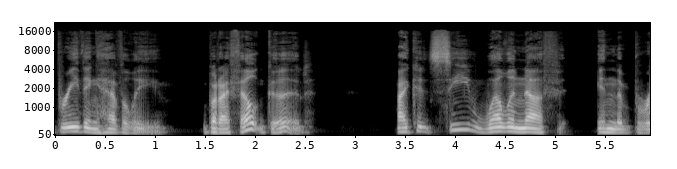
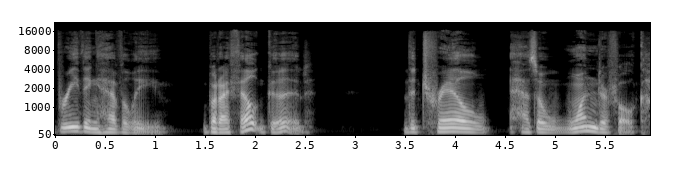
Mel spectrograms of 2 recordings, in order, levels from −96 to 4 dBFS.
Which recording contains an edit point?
first; 1 cut; at 3.3 s

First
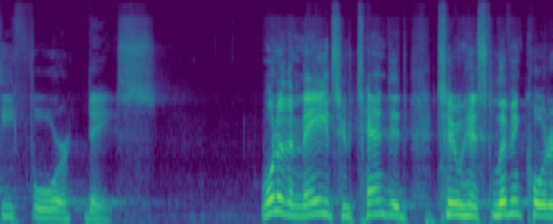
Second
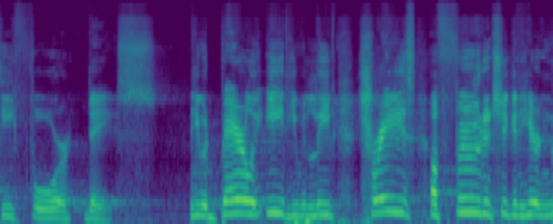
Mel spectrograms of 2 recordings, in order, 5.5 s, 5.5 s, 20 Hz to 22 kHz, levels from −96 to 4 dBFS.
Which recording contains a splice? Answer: second; 1 cut; at 1.9 s

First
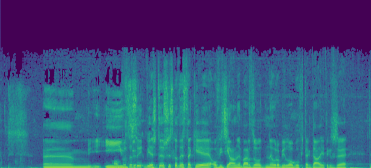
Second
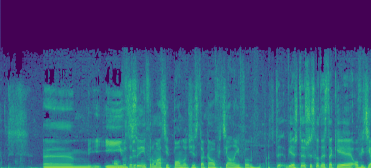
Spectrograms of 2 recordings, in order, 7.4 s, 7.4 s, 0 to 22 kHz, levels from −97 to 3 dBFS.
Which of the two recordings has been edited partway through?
first; 1 cut; at 2.8 s

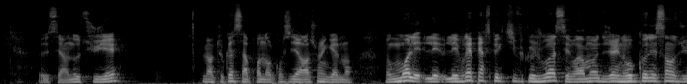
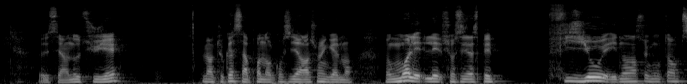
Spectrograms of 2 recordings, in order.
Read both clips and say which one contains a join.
second; 1 cut; at 4.4 s

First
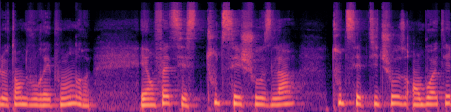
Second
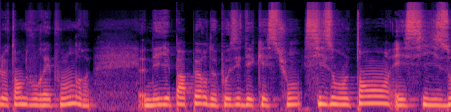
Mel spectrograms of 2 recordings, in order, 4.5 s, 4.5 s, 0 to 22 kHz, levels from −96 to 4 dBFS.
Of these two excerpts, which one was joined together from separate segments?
second; 2 cuts; at 1.4 s, 3.0 s

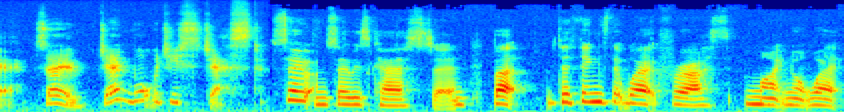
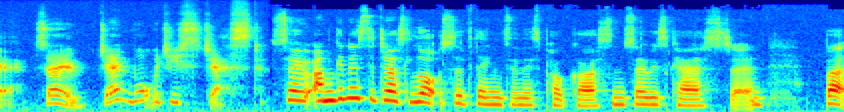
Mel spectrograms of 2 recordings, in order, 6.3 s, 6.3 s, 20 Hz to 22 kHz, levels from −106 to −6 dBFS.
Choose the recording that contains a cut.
first; 2 cuts; at 2.3 s, 3.6 s

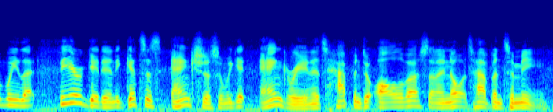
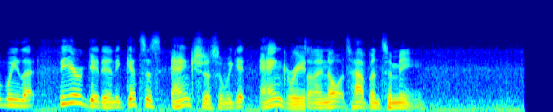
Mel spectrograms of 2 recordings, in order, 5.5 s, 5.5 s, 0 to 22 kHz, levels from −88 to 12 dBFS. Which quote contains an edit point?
second; 1 cut; at 3.1 s

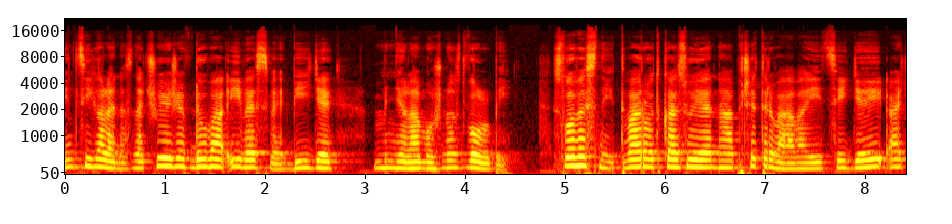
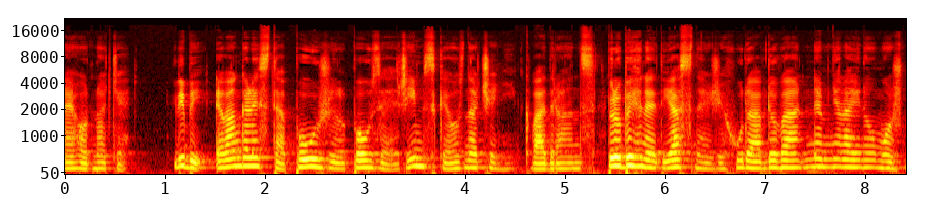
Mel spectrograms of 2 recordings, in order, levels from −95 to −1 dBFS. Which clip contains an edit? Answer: first; 1 cut; at 4.7 s

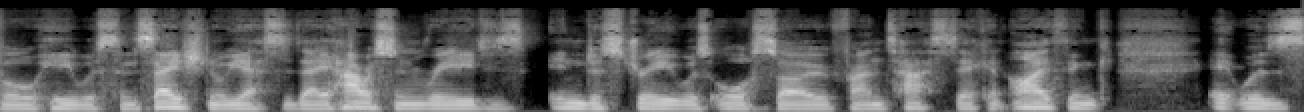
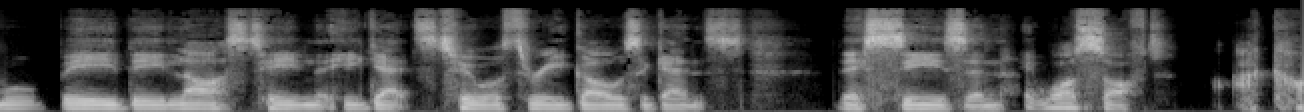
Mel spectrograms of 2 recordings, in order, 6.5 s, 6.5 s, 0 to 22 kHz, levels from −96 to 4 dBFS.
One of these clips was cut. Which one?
second; 1 cut; at 5.1 s

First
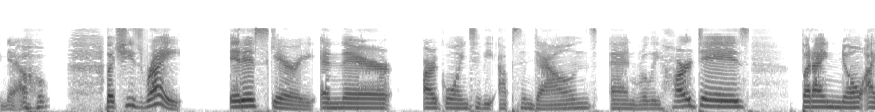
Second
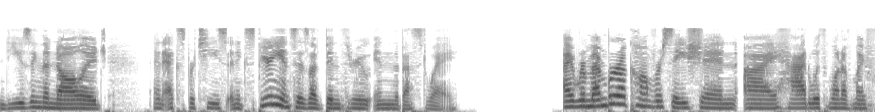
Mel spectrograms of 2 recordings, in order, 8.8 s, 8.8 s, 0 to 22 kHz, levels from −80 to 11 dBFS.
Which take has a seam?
first; 1 cut; at 1.0 s

